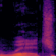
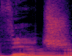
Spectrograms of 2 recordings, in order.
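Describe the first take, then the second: First: The word begins with a W sound. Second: The word begins with a V sound. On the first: "people say which" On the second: "it was two V's"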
